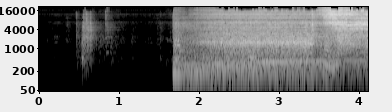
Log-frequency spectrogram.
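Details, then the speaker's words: Sebo C2 Total vacuum cleaner switched on after a part was clipped back into place: near silence, then a strong, steady whoosh and whine with a brief dip midway. Speed control works and the motor runs healthily with strong airflow. "Speed control works now. It sounds fine. It's got fantastic airflow because, of course, it's bagless."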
